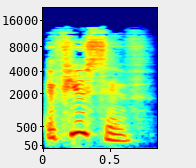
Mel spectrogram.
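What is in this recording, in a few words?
"effusive", British English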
